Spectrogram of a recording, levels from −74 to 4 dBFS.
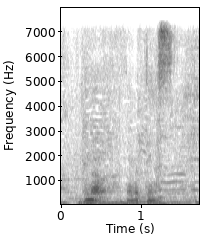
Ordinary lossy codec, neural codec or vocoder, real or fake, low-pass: none; none; real; 7.2 kHz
